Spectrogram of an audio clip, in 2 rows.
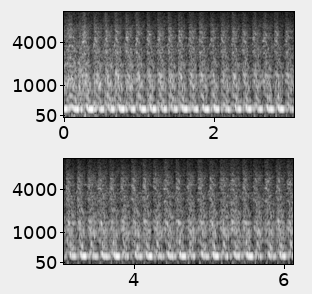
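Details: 2003 Ford F350 with a 2004 Cummins 5.9, freshly rebuilt and bored, with new pistons, rings, injectors, FCA and FASS fuel pump: the starter cranks steadily at about two compression pulses a second, but the engine never catches.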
